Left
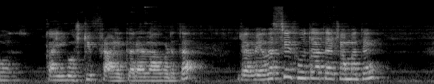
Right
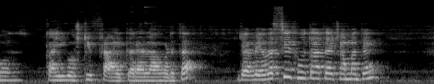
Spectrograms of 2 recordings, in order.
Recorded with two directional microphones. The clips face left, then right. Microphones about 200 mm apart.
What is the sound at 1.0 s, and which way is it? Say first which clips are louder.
A woman's voice: right 3 dB; 45° right (ahead or behind).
